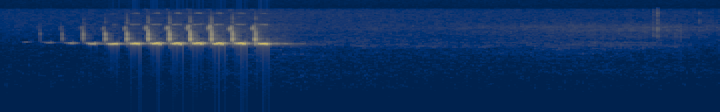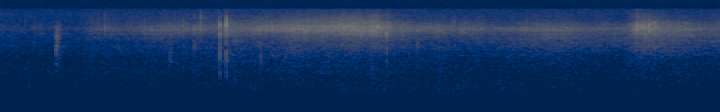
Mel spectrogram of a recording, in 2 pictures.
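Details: Yellowhammer, a bunting, delivering a fast rattle of about ten high repeated notes lasting under two seconds, without the closing drawn-out note; a soft hiss and faint clicks follow.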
